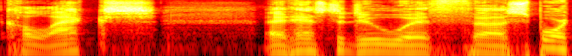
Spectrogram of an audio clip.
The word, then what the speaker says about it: COLLX: I think it's called Collects.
